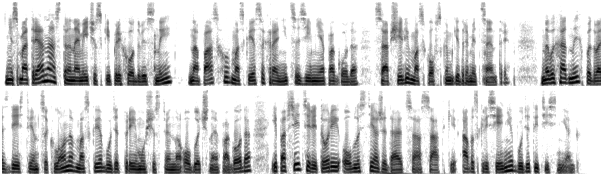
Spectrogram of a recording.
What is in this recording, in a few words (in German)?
Russland M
